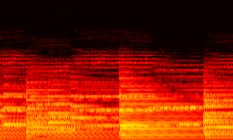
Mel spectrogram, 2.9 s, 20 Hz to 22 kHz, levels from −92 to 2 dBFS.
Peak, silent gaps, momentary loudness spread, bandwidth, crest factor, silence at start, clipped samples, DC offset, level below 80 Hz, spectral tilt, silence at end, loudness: -14 dBFS; none; 5 LU; 8.2 kHz; 14 dB; 0 s; under 0.1%; under 0.1%; -50 dBFS; -8.5 dB/octave; 0 s; -29 LUFS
